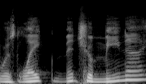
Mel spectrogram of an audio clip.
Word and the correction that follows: Minchumina: Am I saying that correctly? – Yeah, Lake Minchumina. It's Minchumina, okay.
